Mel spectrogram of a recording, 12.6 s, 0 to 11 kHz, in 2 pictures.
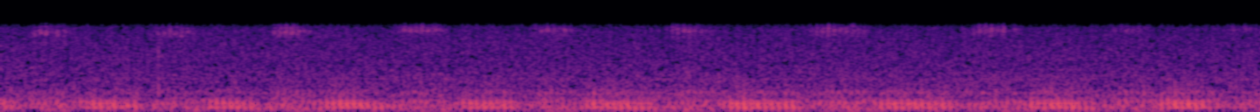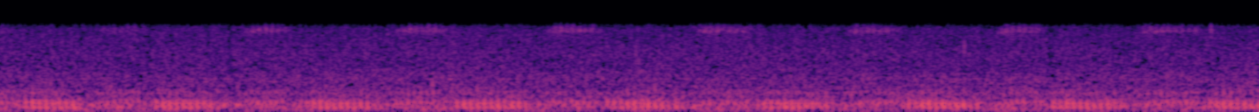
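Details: House cat just become a mother to four newborn kittens, April 2010: continuous low rumbling purr, pulsing regularly with inhale and exhale, little else audible.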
